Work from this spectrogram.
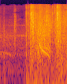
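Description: Gunfire in the western video game Red Dead Redemption: a loud, booming shot bursts in about midway and is followed by continued heavy, rumbling blasts, with game background sound underneath.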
